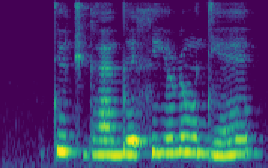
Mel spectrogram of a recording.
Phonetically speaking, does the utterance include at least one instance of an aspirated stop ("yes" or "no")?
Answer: no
